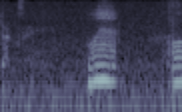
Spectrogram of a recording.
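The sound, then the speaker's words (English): A person imitates a duck with two nasal, buzzy quacks, one drawn-out and a second cut short at the end, with quiet pauses around them. “Said the duck.”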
